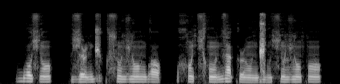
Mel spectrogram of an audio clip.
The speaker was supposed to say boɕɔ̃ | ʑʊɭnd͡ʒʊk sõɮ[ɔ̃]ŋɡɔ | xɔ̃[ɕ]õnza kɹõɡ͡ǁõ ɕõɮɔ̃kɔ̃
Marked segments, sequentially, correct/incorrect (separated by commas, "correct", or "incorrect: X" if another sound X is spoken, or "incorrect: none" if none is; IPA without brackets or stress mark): correct, incorrect: t͡ɕʰ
